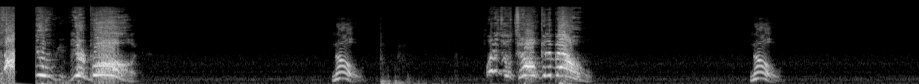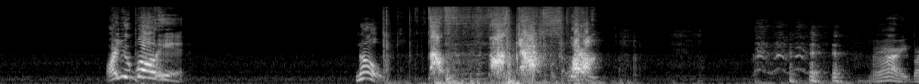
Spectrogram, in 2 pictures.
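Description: A young man shouts and yells excitedly through a microphone in short bursts.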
